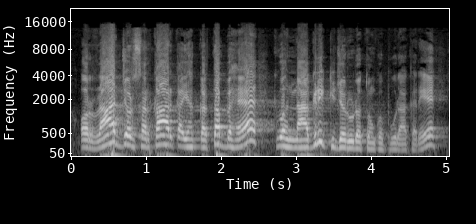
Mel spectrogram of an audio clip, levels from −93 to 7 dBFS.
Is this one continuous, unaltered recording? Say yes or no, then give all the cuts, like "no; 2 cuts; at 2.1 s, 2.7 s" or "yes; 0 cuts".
yes; 0 cuts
